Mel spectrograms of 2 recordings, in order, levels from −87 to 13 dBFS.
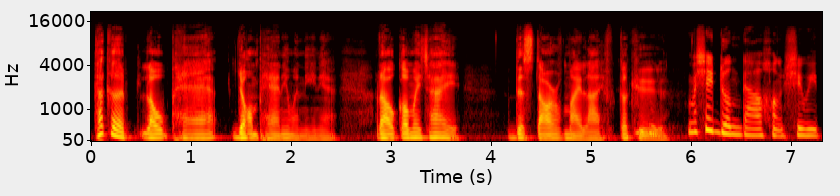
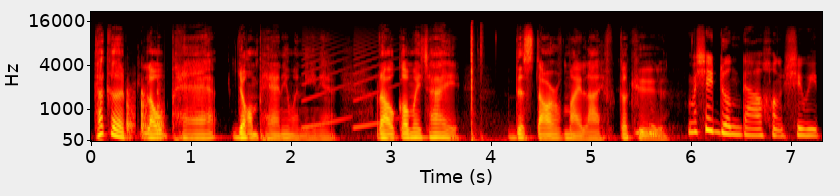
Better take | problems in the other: first | door banging; noticeable; at 0.5 s; peak 6 dB below the speech // siren; faint; from 2 to 3 s; peak 15 dB below the speech // keyboard typing; noticeable; at 4 s; peak 8 dB below the speech

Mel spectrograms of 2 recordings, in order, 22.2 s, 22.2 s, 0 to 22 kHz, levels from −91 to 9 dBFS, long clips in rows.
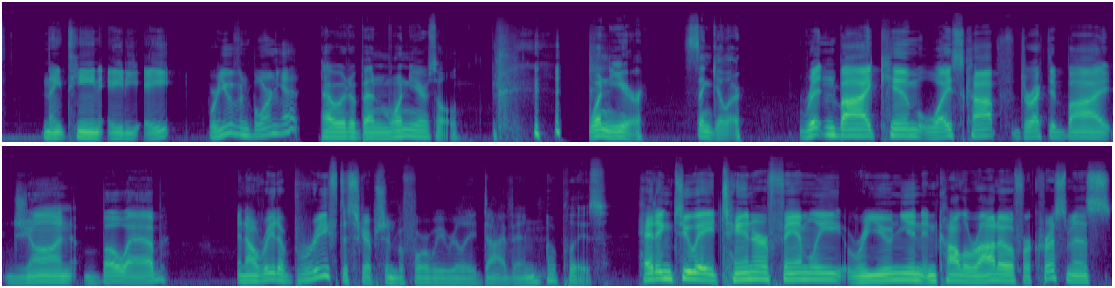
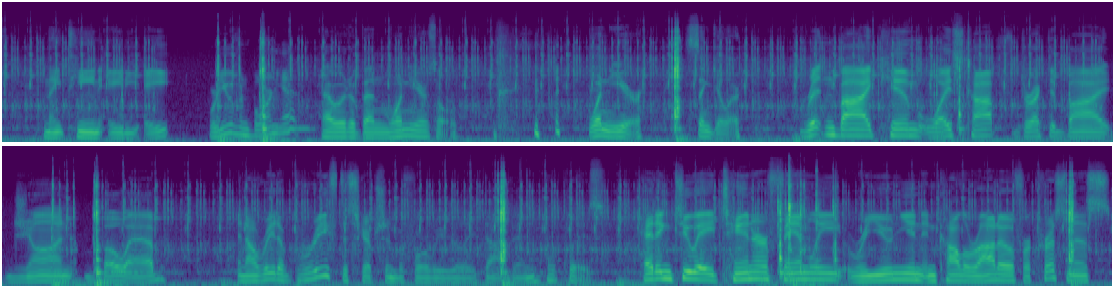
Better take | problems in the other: first | machinery noise; very loud; throughout; 5 dB above the speech

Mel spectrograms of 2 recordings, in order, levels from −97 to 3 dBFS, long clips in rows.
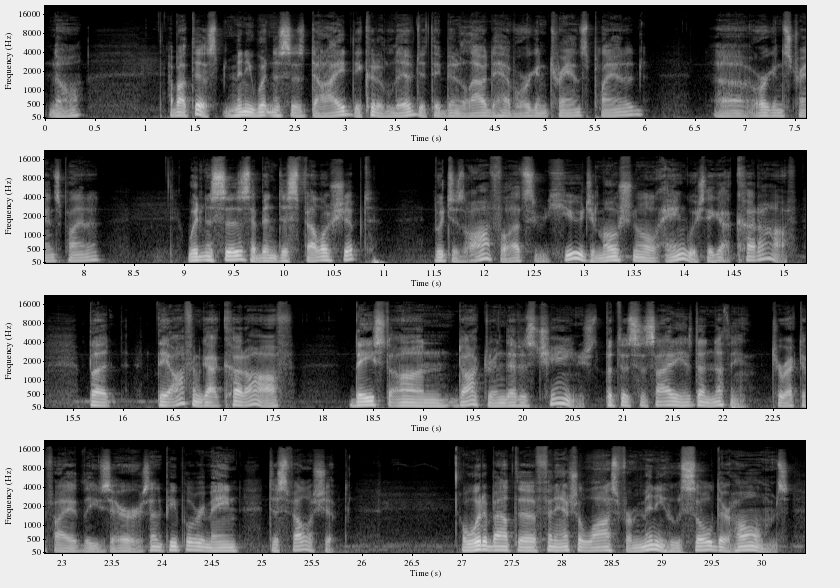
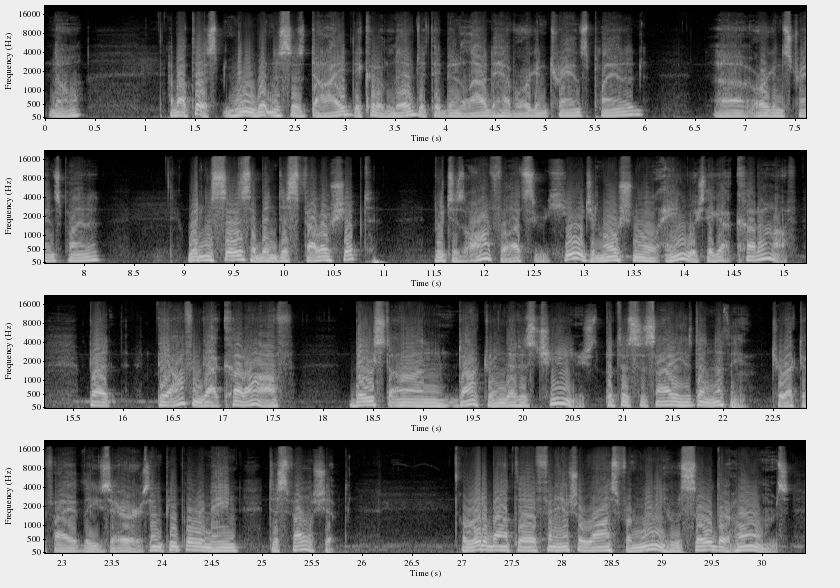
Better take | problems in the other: first | distortion; heavy; 20% of the sound clipped

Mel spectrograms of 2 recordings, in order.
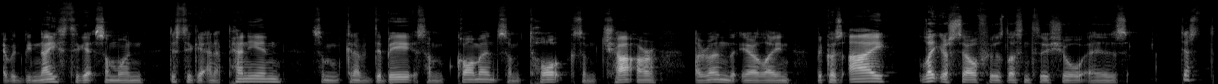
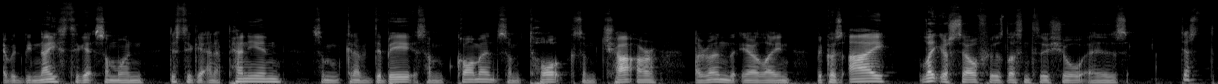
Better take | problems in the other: second | thin; somewhat; fading below 550 Hz

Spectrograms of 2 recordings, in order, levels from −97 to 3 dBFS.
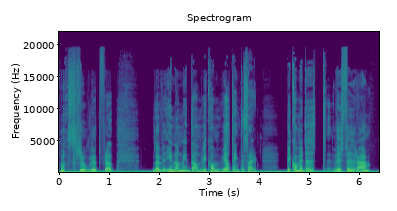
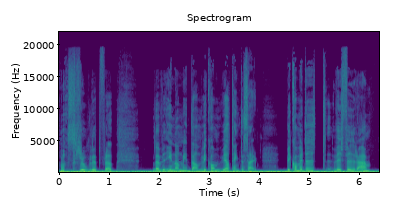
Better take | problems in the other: first | low rumble; loud; throughout; 10 dB below the speech; faint in the first

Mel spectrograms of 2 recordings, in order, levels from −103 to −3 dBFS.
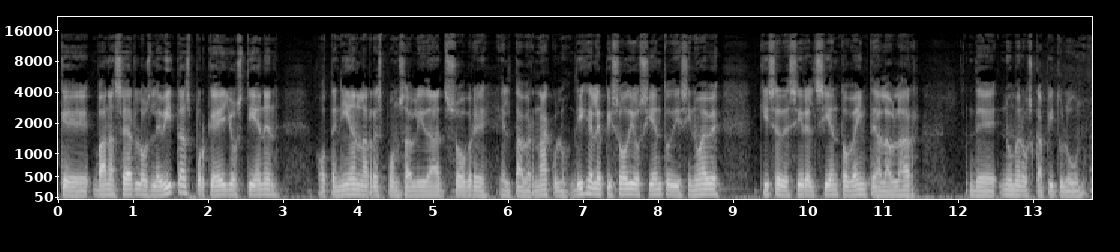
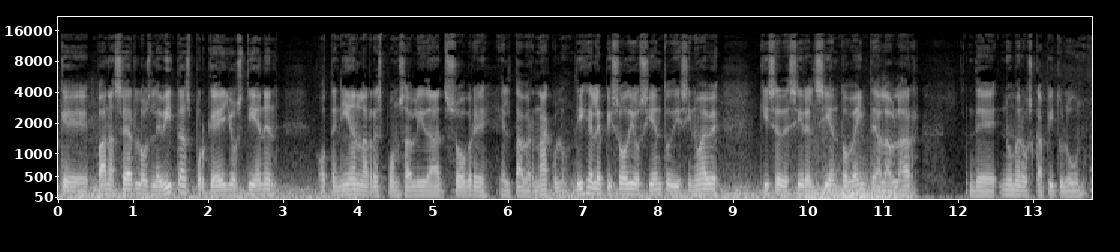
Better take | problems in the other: first | wind noise on the microphone; occasional gusts; until 4 s and from 6.5 to 11 s; 15 dB below the speech

